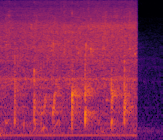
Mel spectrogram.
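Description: Eggs and rice frying in a hot skillet, sizzling as soy sauce is poured in, with small crackles over a steady low hum. The sound cuts off abruptly near the end.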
